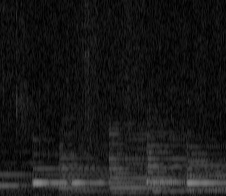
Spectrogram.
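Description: Grand piano playing a slow hymn-style passage, a new note or chord struck about every half second.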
